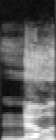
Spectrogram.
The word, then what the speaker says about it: know: And know that links together. The W is silent, of course, and the sound might even weaken slightly, sounding like know that.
